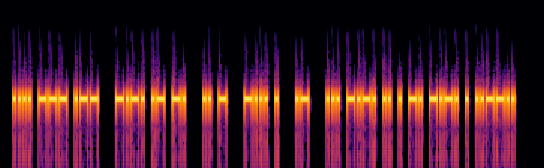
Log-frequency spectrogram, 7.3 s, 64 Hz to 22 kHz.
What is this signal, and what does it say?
Morse code, heard as a keyed tone, about 34 wpm, 700 Hz. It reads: HOW CAN IT BE A SCIENCE?
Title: Sentences from Top 1000 Words - Review Part 2 - 35wpm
